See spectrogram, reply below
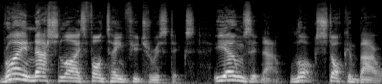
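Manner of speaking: bad, middling, generic put-on English accent. Reading a character's quoted audio log in a crappy generic English accent. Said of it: "Generic, middling, crappy English".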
